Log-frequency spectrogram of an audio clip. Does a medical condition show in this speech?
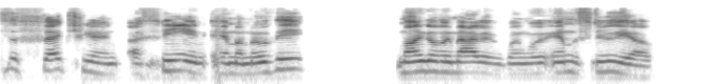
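Yes: cerebral palsy; congenital.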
